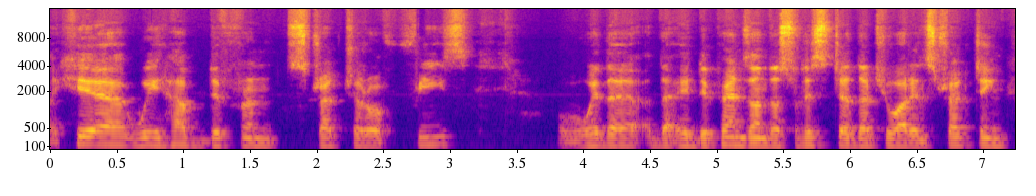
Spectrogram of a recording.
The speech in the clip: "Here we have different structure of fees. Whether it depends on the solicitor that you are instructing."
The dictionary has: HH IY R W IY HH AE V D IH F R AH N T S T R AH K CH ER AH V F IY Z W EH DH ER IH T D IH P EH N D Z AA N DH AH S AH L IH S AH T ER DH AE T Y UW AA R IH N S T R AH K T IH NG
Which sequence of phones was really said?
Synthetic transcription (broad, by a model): HH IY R W IY HH AE V D IH F R AH N T S T R AH K CH ER AH V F IY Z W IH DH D IH T D IH P EH N D Z AA N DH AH S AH L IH S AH T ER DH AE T Y UW AA R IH N S T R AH K T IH NG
